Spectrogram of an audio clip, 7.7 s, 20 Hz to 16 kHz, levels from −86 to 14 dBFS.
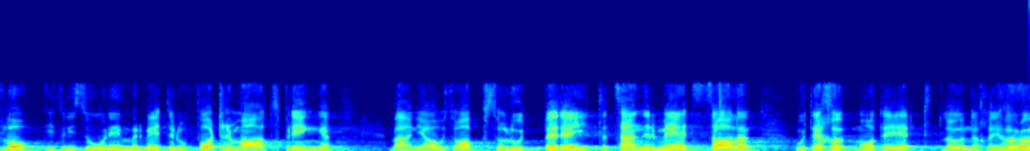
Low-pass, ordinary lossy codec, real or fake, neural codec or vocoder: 7.2 kHz; none; real; none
